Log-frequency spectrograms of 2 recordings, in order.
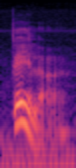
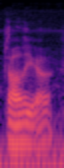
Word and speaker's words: Dela: Oh, I'm sorry, I've been mispronouncing her name. Dela, too. I've been calling her Dahlia.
